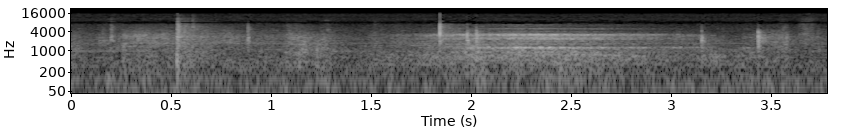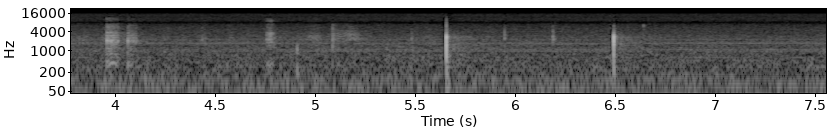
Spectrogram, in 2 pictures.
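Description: Hands handling a truck's front ABS wheel-speed sensor wire and its rubber grommets and clips. Scattered sharp clicks, the sharpest a little over five seconds in, with a longer hissing rustle about two seconds in.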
